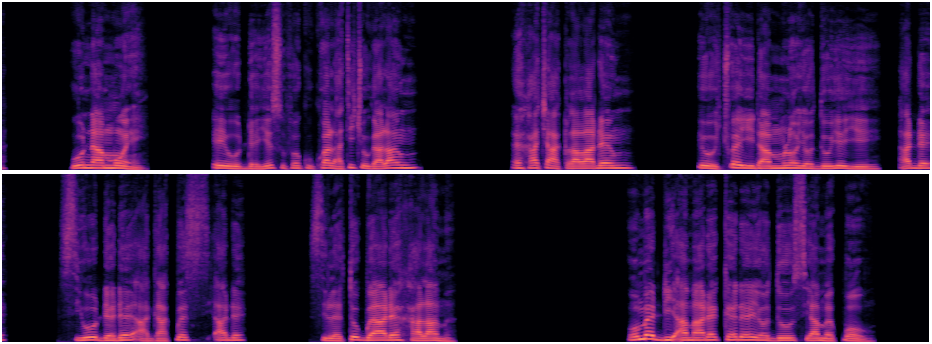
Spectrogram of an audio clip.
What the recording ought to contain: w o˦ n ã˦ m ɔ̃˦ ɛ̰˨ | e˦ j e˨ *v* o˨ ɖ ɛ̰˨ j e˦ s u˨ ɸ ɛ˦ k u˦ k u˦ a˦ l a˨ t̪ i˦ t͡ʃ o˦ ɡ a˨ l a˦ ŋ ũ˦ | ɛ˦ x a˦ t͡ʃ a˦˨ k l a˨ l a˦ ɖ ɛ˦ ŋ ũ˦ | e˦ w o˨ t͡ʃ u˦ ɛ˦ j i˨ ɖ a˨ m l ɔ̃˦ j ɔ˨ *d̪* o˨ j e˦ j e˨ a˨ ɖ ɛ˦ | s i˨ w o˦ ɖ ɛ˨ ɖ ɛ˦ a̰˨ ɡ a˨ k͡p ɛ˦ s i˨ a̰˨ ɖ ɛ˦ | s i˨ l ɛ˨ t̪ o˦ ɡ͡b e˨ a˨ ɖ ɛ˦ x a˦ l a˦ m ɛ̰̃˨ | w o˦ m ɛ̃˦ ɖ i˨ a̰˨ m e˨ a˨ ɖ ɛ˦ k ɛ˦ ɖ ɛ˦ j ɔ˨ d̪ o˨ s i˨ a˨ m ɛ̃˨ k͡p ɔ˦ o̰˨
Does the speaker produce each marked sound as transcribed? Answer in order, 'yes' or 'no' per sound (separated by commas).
no, yes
